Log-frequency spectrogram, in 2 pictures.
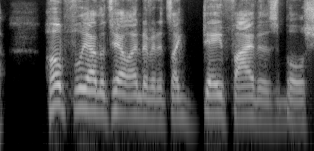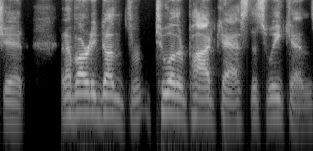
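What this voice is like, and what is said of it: Stuffy congested voice. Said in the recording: “I am getting over a cold, so I know I'm a little stuffy. My voice might crack a little bit.”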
